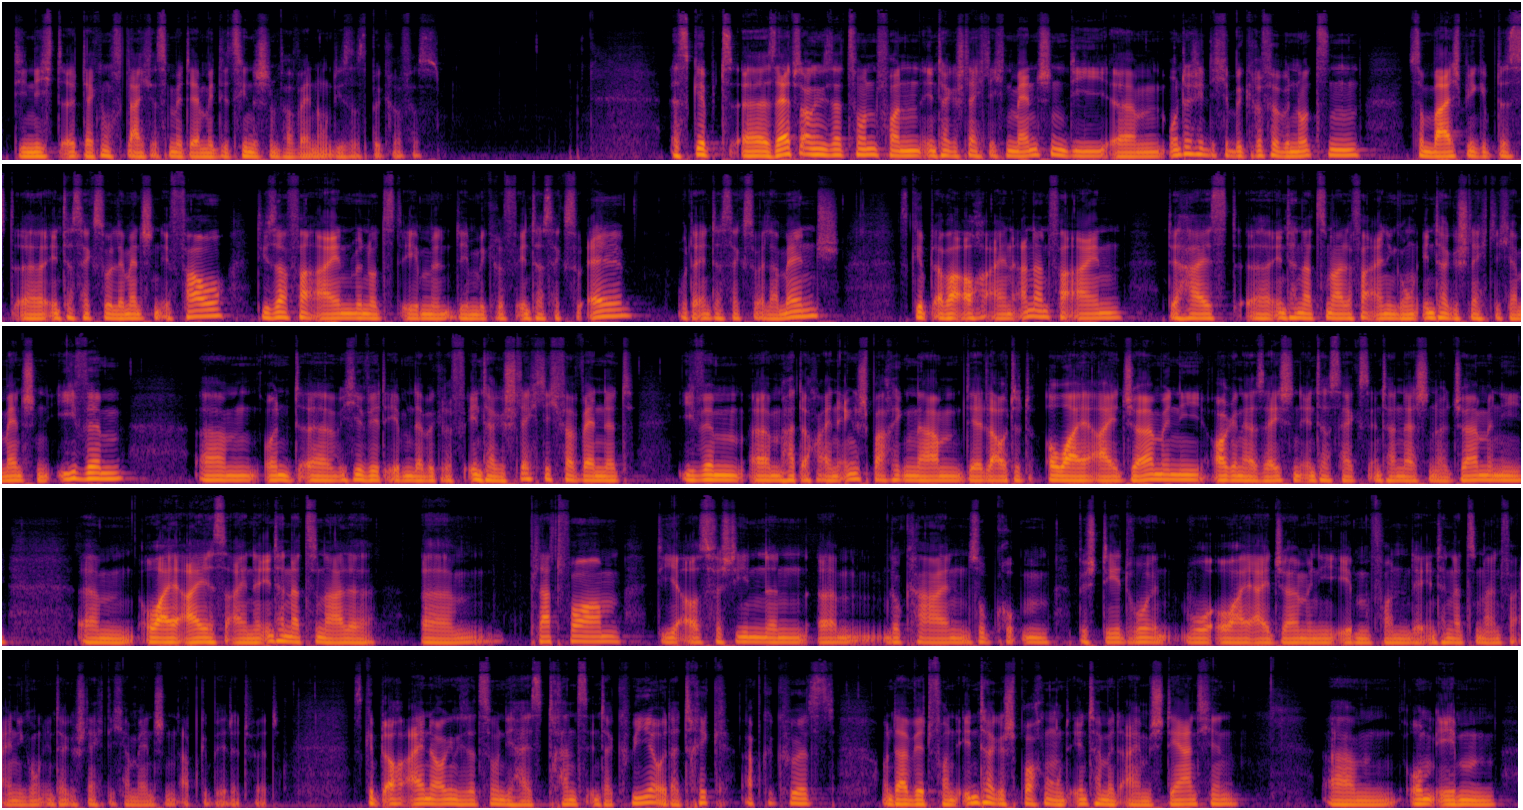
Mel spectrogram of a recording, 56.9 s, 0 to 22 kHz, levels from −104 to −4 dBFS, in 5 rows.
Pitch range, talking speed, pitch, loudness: 100-120 Hz, 140 wpm, 110 Hz, -38 LUFS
